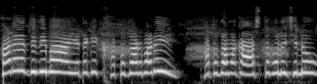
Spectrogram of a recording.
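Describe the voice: A woman speaks in a squeaky, cartoonish character voice at an extremely high pitch. Her intonation stays flat and monotone at a fairly quick pace.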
